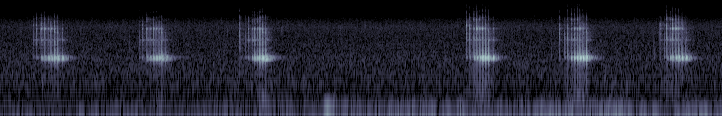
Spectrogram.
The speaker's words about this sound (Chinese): 好可爱的青蛙叫声呀！你耳朵开始专注的倾听它们的叫声，你也开始在心里默默的数着，这里到底有几只小青蛙在你的身边？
